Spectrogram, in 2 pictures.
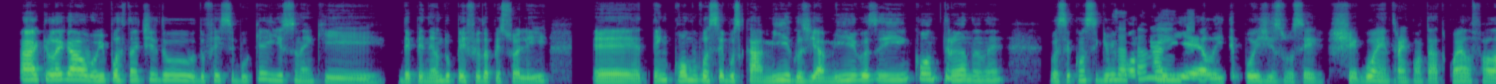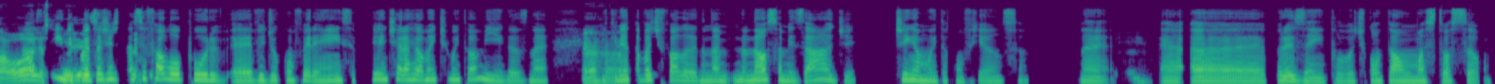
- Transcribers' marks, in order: chuckle
- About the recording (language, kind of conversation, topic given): Portuguese, podcast, O que é essencial, para você, em uma parceria a dois?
